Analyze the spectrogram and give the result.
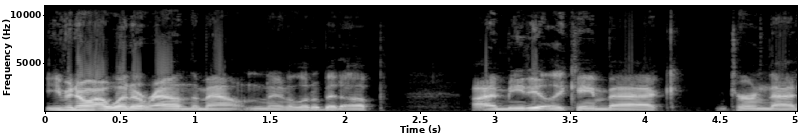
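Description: A man speaks at a medium pitch in a bright, sharp tone. His intonation stays monotone and flat. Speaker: podcast host. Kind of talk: casual chat.

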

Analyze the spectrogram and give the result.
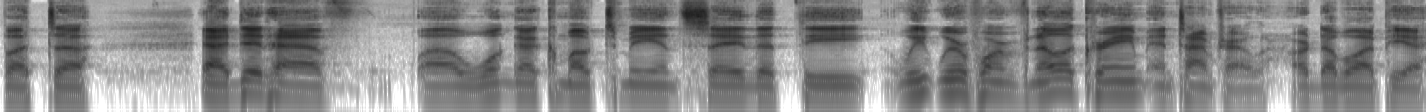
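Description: A man with a plain, everyday voice speaks at medium pitch and a fairly quick pace with fairly even intonation, in a very clean recording with a silent background and a dry, close sound with no echo. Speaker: beer podcast co-host. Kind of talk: casual chat. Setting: studio.

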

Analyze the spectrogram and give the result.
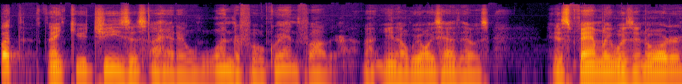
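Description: Somewhat breathy, a man speaks with a Texan accent and ordinary pitch variation. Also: medium pitch for a man, moderate pace. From Texas, Oak Cliff (Dallas). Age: 60s. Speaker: accident survivor, church worship singer. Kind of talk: testimony.

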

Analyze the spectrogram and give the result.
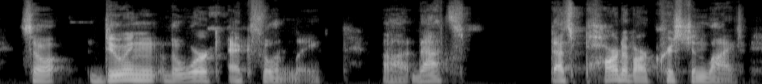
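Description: Over a very clean recording with a silent background, a man with an American accent and a normal speaking voice talks fairly slowly at a fairly high pitch, with ordinary pitch variation. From United States. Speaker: missionary and cafe owner. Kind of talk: interview.

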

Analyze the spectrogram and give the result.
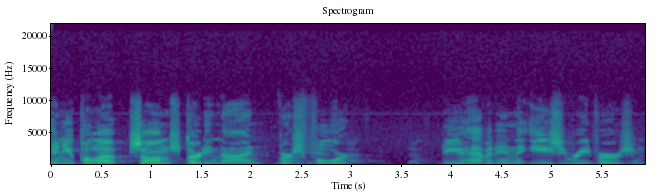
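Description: Fairly slow tempo and fairly even intonation in a man's medium-pitched delivery, an unremarkable speaking voice. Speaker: visiting minister giving prophetic words. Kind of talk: sermon / prophetic ministry. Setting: church.

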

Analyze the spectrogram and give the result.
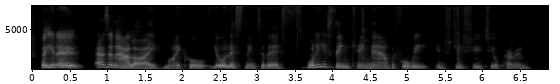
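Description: In a very clean recording with a silent background, a normal speaking voice moves at a moderate pace with lively intonation and big swings in loudness. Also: woman, medium pitch for a woman. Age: 40s. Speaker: chat show host. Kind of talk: panel discussion.

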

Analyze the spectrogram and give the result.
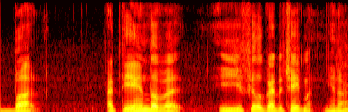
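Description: This man talks very fast. He has an Australian accent. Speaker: podcast host, music teacher. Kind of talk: casual interview.

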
